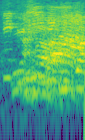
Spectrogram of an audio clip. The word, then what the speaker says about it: तीखा: तो वो तीखा है कि तीता है? तीखा है। तो प्रोनाउंसिएशन थोड़ा ठीक ठाक कीजिए।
